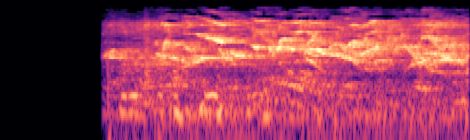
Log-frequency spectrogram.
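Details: Greater green leafbird (cucak ijo) kept as a source bird for training others, sold to Bandung, pouring out a loud, dense stream of bright whistles, slurred high notes and chattering trills after a brief silence.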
